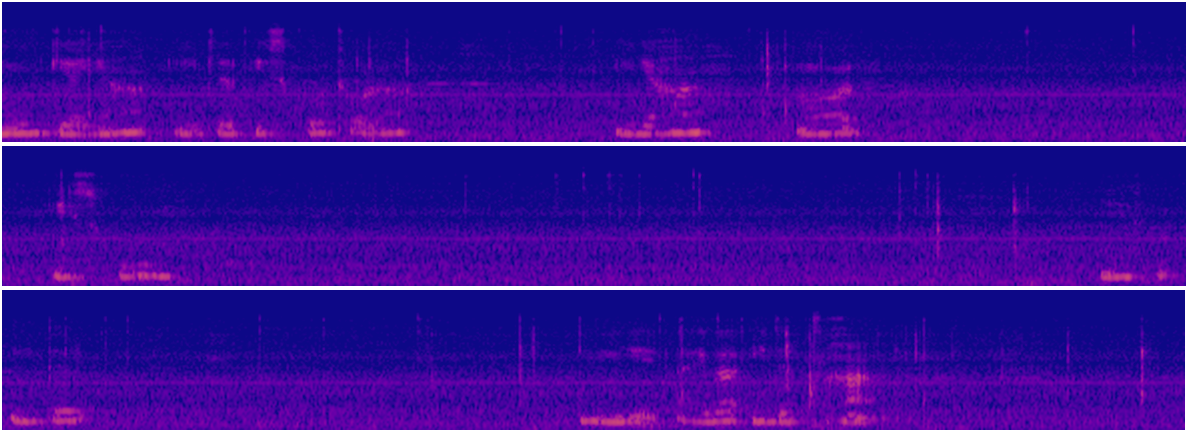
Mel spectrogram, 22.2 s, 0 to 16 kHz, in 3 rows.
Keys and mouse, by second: 0.6 click, 2.2 g, 4.8 alt+z, 6.4 click, 6.6 click, 7.7 g, 11.8-13.1 drag, 13.7 g, 16.4 click, 16.6 click, 18.0 g, 19.3 click, 19.6 Tab, 20.5 alt+z, 21.5 KP_3.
